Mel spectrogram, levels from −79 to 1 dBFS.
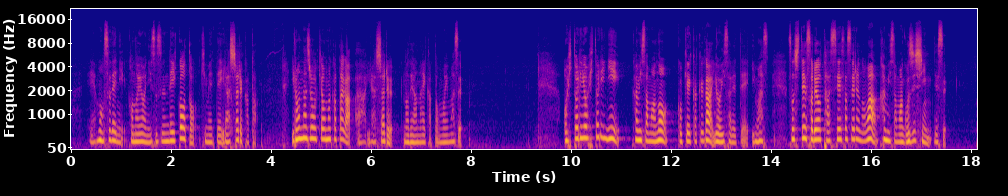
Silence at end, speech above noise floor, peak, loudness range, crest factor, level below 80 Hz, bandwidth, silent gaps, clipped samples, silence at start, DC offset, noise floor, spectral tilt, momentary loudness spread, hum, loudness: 0.65 s; 40 dB; 0 dBFS; 8 LU; 18 dB; -46 dBFS; 15 kHz; none; under 0.1%; 0.35 s; under 0.1%; -58 dBFS; -5 dB/octave; 13 LU; none; -18 LUFS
